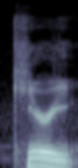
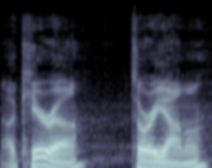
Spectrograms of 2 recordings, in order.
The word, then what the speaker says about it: Akira Toriyama: that man Akira uh Akiri Akira Toriyama I always say his name wrong Kira Toriyama but I think I told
